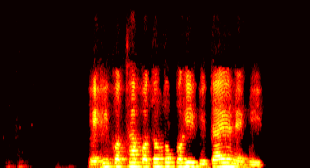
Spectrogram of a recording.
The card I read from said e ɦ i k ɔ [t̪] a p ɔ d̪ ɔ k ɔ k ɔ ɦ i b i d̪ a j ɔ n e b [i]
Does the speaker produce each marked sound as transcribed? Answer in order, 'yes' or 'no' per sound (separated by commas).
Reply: no, yes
